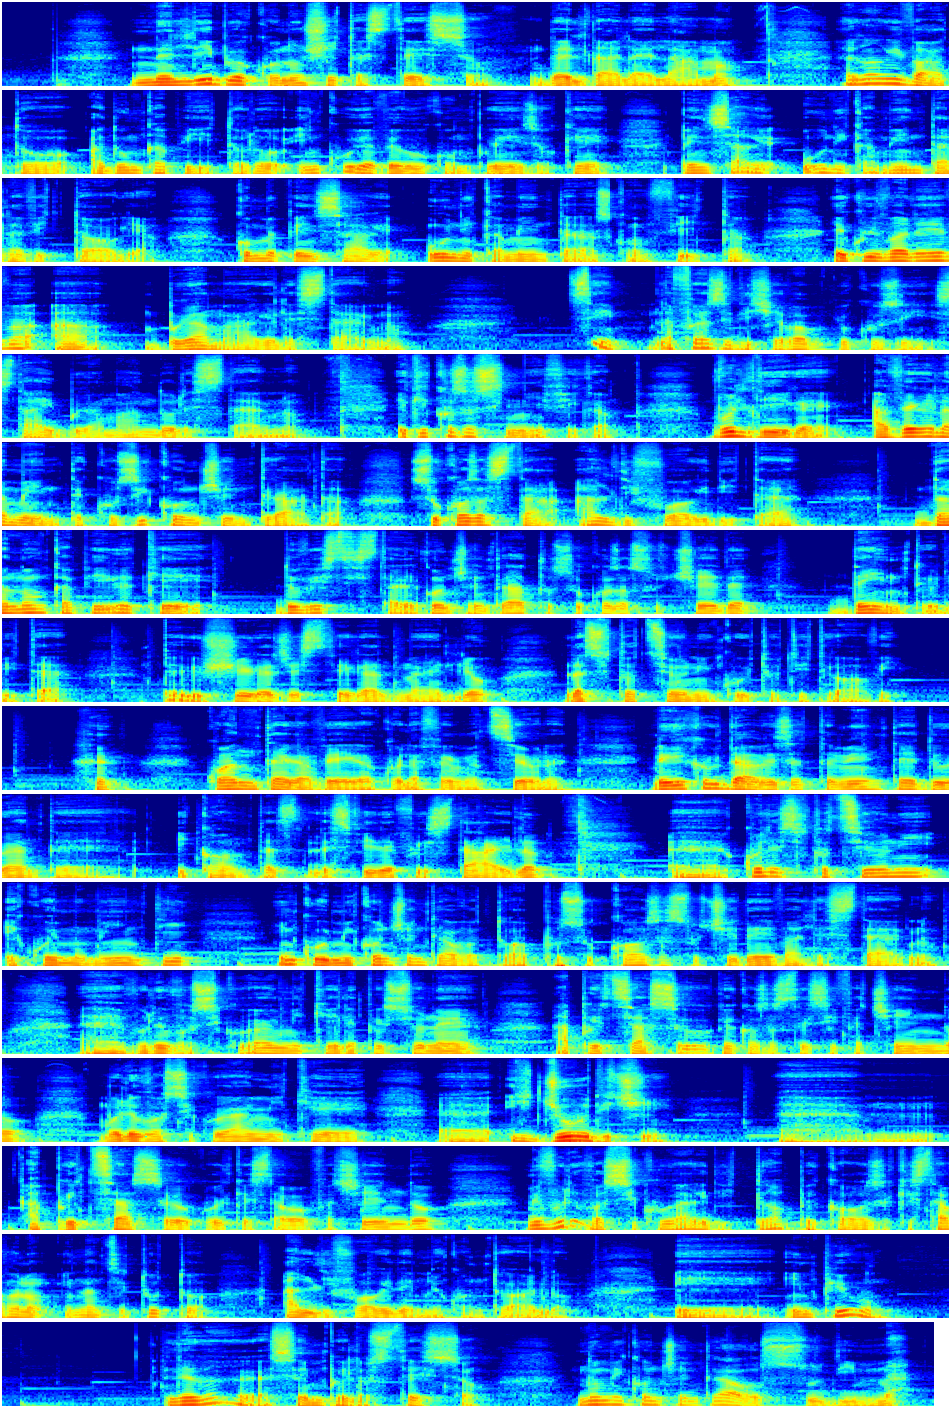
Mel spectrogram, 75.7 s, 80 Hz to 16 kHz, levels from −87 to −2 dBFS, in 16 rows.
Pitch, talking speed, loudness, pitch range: 90 Hz, 130 wpm, -27 LUFS, 80-105 Hz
